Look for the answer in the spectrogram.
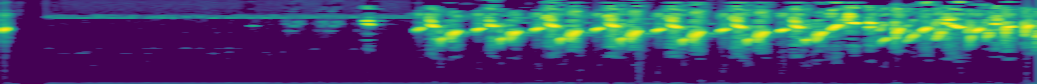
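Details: European goldfinch song for teaching young birds, a continuous rush of quick, liquid, high twittering notes repeated several times a second, bright and slightly rasping, starting after a short silence.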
